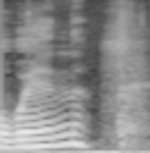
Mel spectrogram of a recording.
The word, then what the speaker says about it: Awen: saha j'ai eu le n mais ça se prononce à wayne c'est peut-être la première fois qu'on a une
